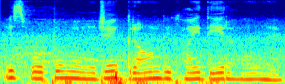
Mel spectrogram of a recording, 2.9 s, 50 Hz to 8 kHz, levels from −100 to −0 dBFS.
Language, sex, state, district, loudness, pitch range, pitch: Hindi, female, Madhya Pradesh, Umaria, -21 LUFS, 170-190 Hz, 180 Hz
